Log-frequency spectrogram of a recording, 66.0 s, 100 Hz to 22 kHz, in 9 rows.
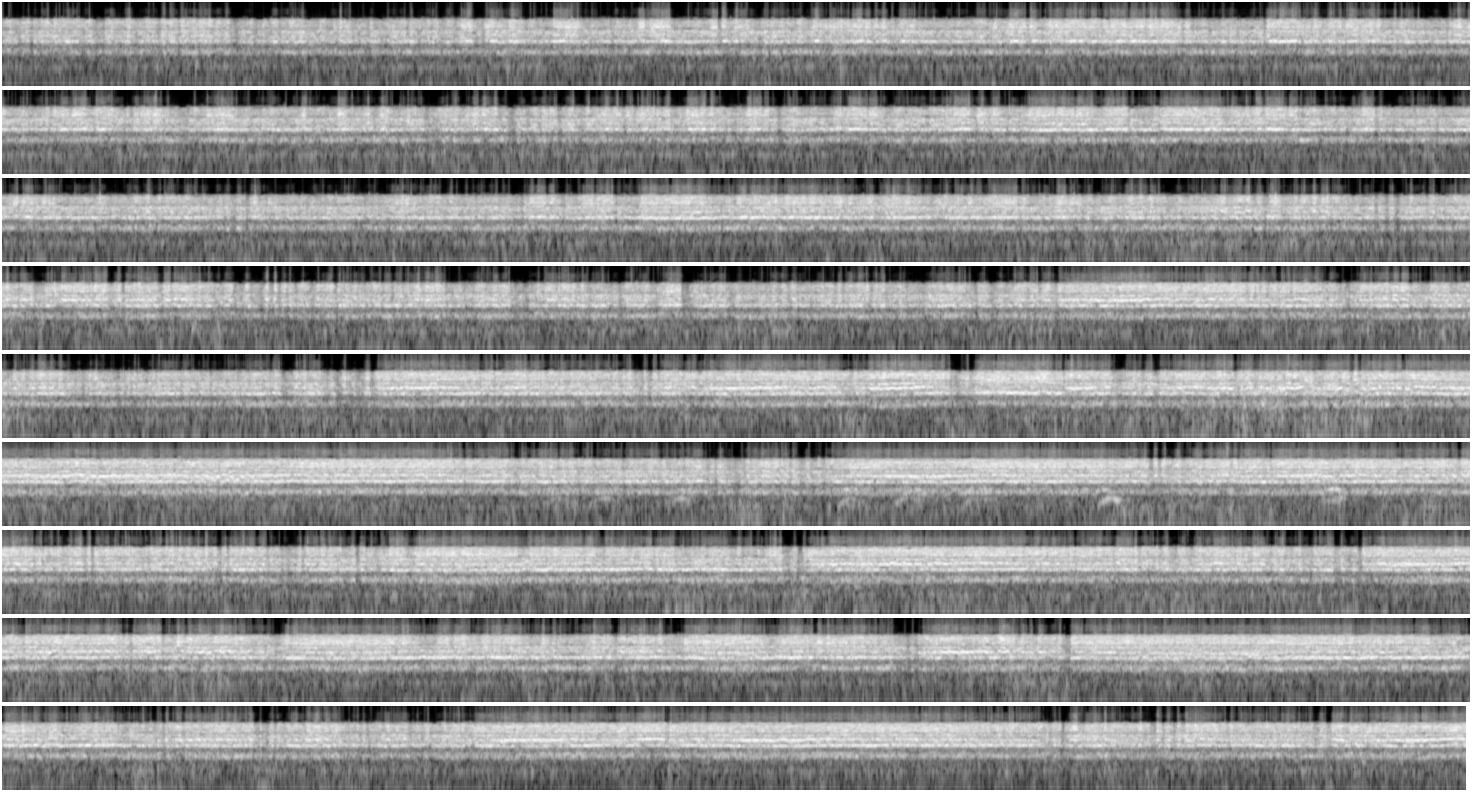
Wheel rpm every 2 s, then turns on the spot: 230, 230, 230, 230, 230, 240, 230, 230, 240, 230, 230, 230, 240, 230, 230, 230, 230, 230, 220, 230, 220, 230, 230, 230, 230, 230, 230, 230, 220, 230, 230, 230, 230.
none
